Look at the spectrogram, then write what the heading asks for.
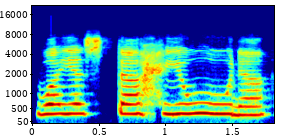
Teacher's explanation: ساکن پہ اظہار شفوی ہو رہا ہے، ٹائم نہیں دینا، وَيَسْتَحْيُونَ، سین کی سیٹی ہم واضح کریں گے، ہا کو غصہ لیکن مڈل تھروٹ سے ادا کریں گے ، واو مد آ گئی ہے تو مد اصلی کریں گے،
